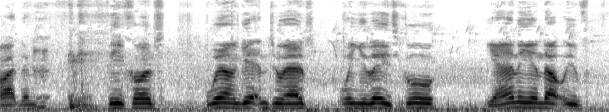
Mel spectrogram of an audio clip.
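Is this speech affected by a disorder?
Yes: cerebral palsy; from birth, tight muscles.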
